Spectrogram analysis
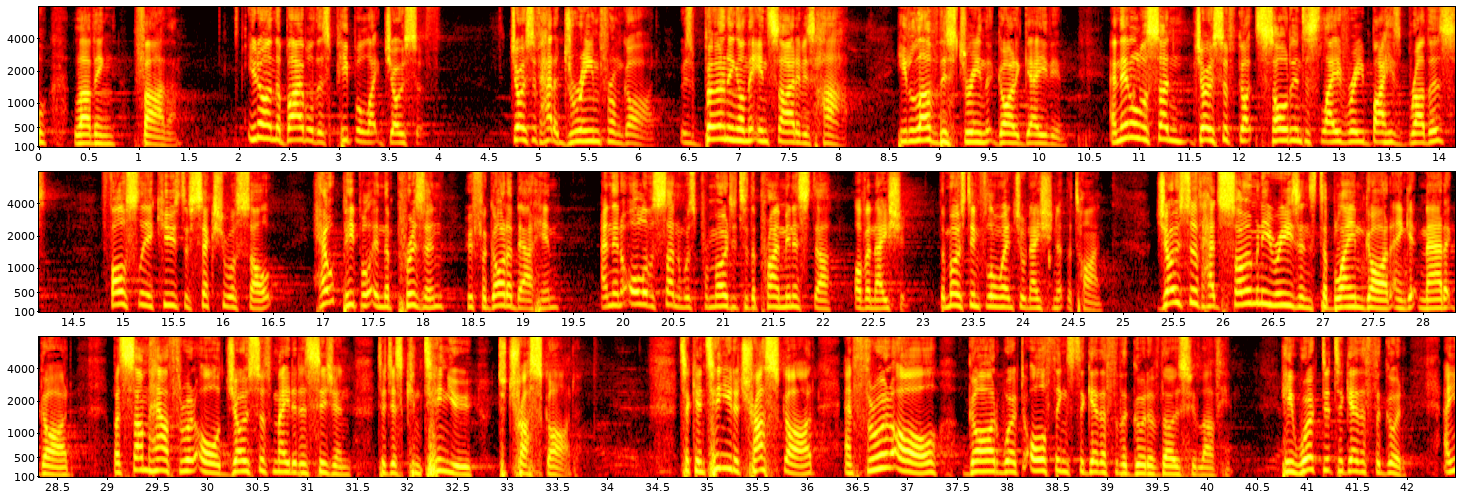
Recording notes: Live at Freshwater Church on Sunday the 22nd of October, 2023.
